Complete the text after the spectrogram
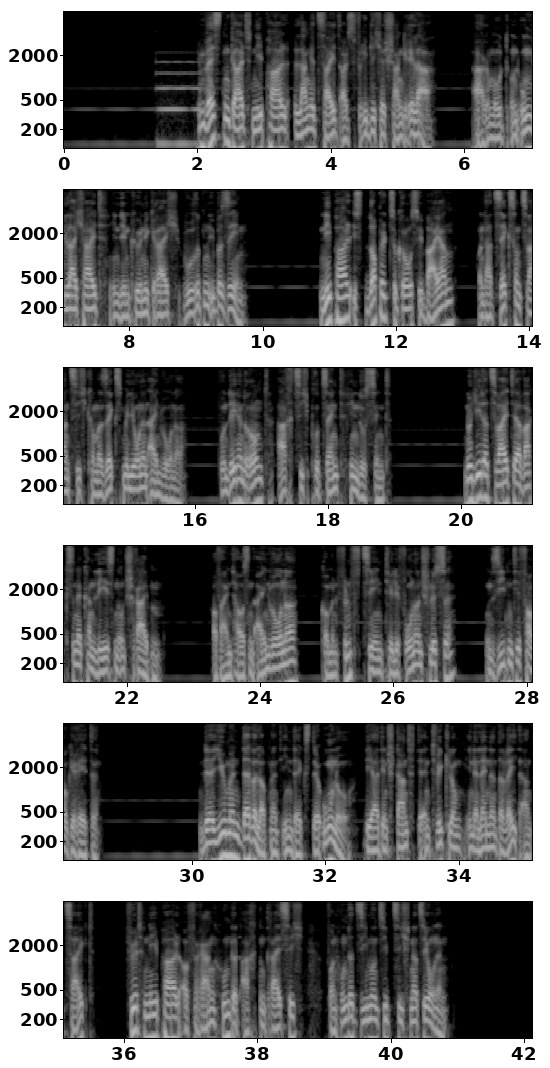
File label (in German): Doku; Nepal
